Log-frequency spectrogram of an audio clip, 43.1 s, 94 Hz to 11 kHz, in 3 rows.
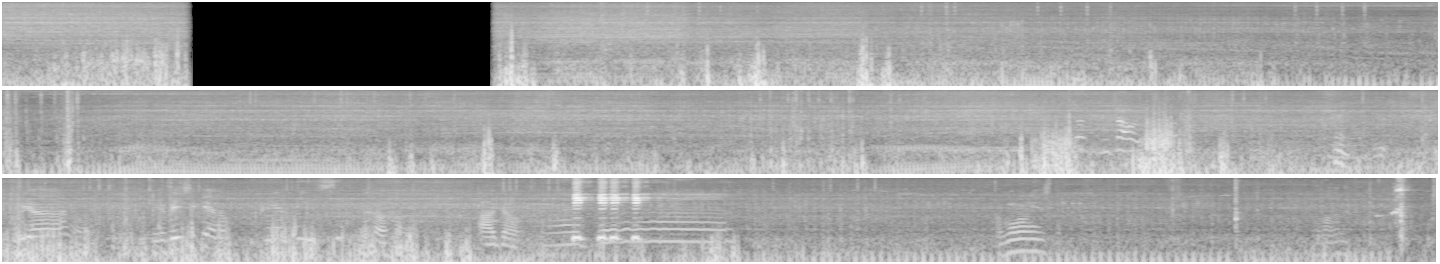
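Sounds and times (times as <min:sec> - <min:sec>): motorcycle engine rumbling: 0:05.0 - 0:43.0
knocks and jolts over potholes: 0:05.8 - 0:15.9, 0:16.5 - 0:32.8.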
